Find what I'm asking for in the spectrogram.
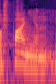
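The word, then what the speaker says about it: Spanien: Например, я часто встречаю, в немецком языке есть такая особенность, что если слово начинается с буквы S, ну, которая пишется как английская буква S, но читается как «ше». Ну, яркий пример, это, не знаю, есть слово «шпаниен», там, «Испания», есть слово «шпаниель», то, что мы называем «спаниель».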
